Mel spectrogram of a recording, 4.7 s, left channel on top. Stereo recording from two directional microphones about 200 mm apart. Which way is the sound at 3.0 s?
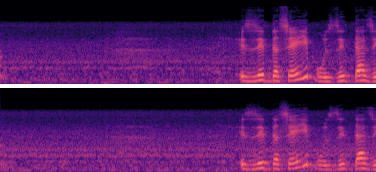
60° left (ahead or behind).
